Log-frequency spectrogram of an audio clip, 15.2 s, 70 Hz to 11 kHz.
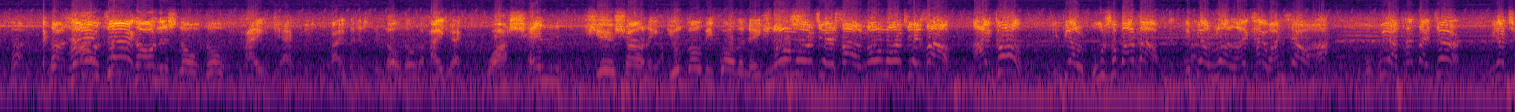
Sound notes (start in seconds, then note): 4.3 speaking in foreign language; 8.3 shouting in foreign language; 10.4 speaking in foreign language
